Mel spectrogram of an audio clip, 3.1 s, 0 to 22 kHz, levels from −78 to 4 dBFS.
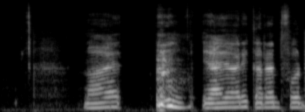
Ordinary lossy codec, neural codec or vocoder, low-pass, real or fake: none; codec, 44.1 kHz, 7.8 kbps, Pupu-Codec; 19.8 kHz; fake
